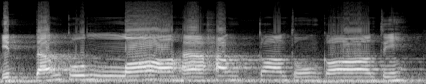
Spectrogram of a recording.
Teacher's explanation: karena lam didahului oleh dommah maka lam pada lafal Allah dibaca tebal sesuai kaidah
